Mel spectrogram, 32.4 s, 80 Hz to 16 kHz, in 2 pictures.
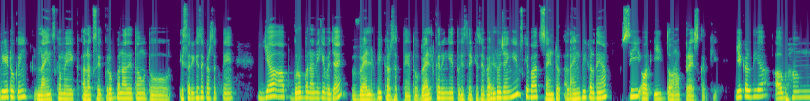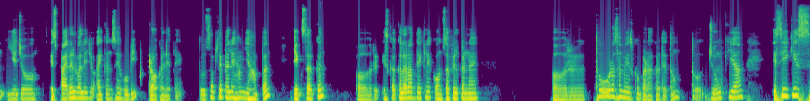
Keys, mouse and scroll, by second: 0.6 click, 8.4 click, 10.4 shift+click, 12.5 click, 15.4 middle click, 16.2-19.0 scroll up 1, 20.0 click, 20.7 scroll down 1, 21.3 middle click, 21.8 click, 26.2 right click, 27.8 click, 28.5-29.5 scroll up 1, 29.5 shift+click, 32.1 shift+click.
